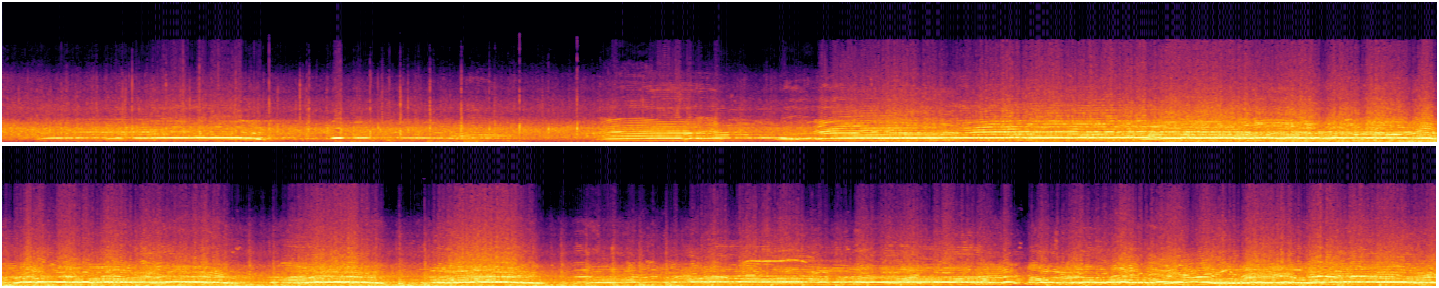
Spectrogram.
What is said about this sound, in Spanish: Y este era el grito de guerra del Club Deportivo Baloncesto Cabra al finalizar el choque con toda su cantera sobre la pista. Una auténtica fiesta.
